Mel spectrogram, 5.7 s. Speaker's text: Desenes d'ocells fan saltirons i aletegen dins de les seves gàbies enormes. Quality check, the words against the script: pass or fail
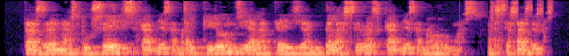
fail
